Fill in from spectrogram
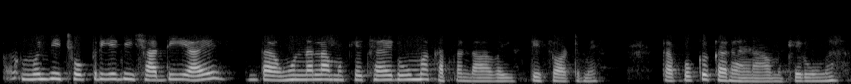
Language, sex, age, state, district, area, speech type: Sindhi, female, 30-45, Rajasthan, Ajmer, urban, conversation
